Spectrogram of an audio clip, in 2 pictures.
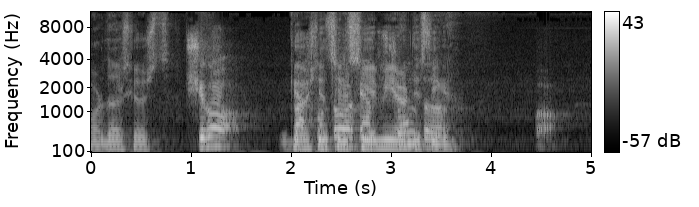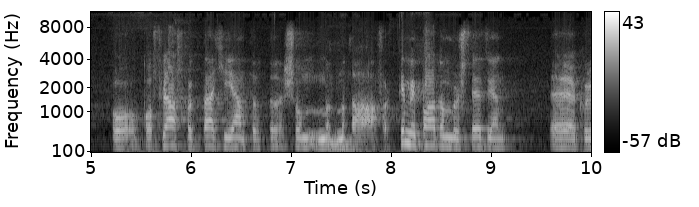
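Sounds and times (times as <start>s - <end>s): man talking: 0.0s - 3.8s.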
